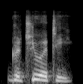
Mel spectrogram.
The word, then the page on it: gratuity: Indian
